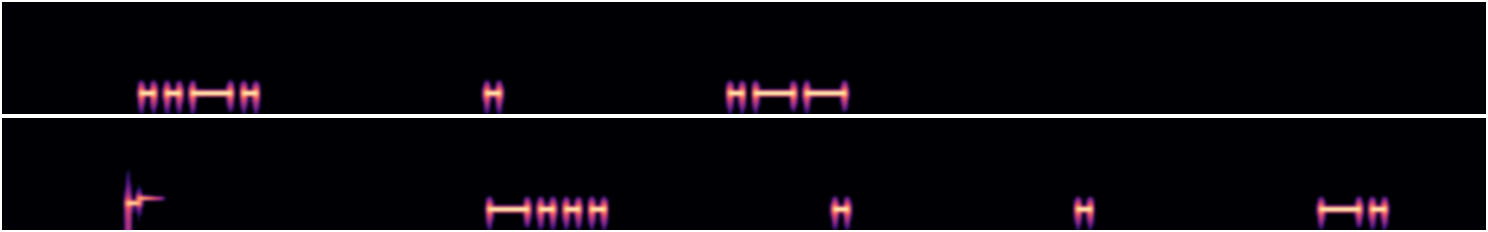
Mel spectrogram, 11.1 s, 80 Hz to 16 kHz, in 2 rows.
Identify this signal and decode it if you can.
Morse code, heard as a keyed tone, about 25 wpm, spaced as for 9 wpm, 700 Hz. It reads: FEW BEEN
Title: 6x Character Spacing - Top 300 Words - 25wpm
